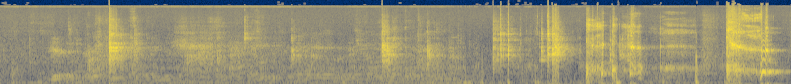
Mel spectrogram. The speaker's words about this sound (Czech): Jesi prehlađen? Jesam. Jesi, kašljaš malo?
